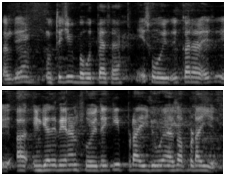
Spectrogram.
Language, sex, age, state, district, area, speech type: Dogri, male, 18-30, Jammu and Kashmir, Samba, rural, spontaneous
